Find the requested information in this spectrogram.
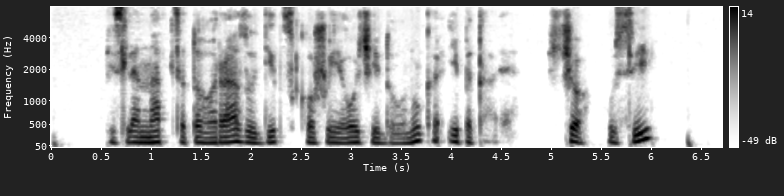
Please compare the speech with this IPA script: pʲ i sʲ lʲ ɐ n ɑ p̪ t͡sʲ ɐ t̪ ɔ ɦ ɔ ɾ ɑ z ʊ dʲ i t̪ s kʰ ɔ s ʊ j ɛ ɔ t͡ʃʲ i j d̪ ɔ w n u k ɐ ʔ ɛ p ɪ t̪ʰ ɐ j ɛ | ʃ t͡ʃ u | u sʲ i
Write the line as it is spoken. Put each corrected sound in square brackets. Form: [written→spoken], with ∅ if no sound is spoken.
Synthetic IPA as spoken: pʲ i sʲ lʲ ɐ n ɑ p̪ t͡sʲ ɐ t̪ ɔ ɦ ɔ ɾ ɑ z ʊ dʲ i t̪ s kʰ ɔ [s→ʃ] ʊ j ɛ ɔ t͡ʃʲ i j d̪ ɔ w n u k ɐ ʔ [ɛ→i] p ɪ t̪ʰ [ɐ→ɑ] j ɛ | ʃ t͡ʃ [u→ɔ] | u sʲ i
